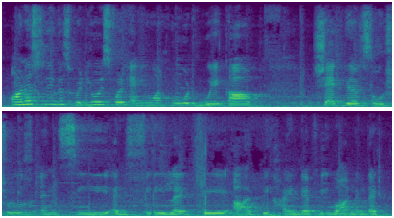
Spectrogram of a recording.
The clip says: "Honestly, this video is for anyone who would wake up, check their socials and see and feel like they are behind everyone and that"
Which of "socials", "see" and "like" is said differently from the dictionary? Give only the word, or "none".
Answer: none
